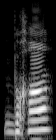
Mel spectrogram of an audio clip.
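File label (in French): "brun", French; œ̃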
